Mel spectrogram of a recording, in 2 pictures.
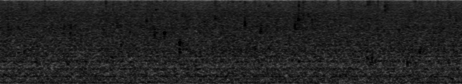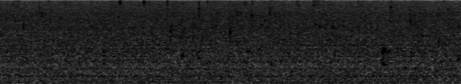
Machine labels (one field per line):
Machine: pump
